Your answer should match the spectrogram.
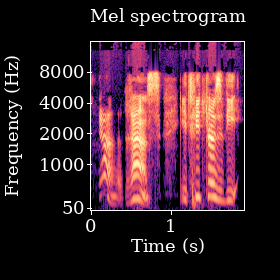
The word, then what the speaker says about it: Reims: Okay, so already the S is pronounced here at the end, which is not common.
